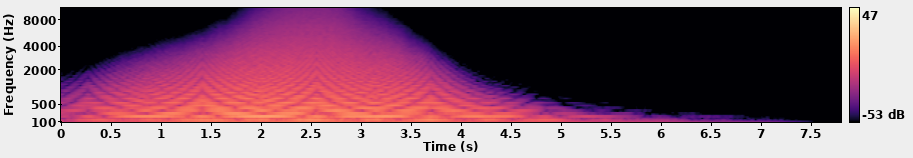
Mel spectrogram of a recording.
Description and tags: SynthesizerPulse made with Roland Juno-60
